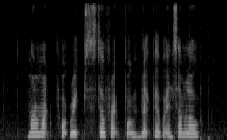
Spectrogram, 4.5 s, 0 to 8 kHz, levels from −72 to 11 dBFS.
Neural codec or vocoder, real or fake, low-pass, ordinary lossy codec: none; real; none; none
